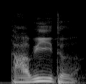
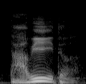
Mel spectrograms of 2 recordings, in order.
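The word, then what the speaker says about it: דָּוִד: 한번 해야 되지 않겠습 한번 따라합니다 다위드 다위드 이것이 여러분 히브리 뭐라고요 히브리 말했을 때에 우리 말하는 다이 용어로 말하면 데이비 그러니까 우리 한국말이나 여러분 히브리어나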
